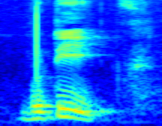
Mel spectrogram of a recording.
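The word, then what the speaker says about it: boutique: जब भी आप ऐसा शब्द देखें तो उस आई का उच्चारण हमेशा बड़ी ई होगा। यूनिक, टेक्निक, सो टेक्निक नहीं कहेंगे, यूनिक नहीं कहेंगे, यूनिक। इसी तरह बुटीक, इन सब में आई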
